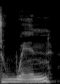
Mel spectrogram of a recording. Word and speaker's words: Nguyen: It's I believe it's a Korean name written N-G-U-Y-E-N, but I've always heard it pronounced as Win.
